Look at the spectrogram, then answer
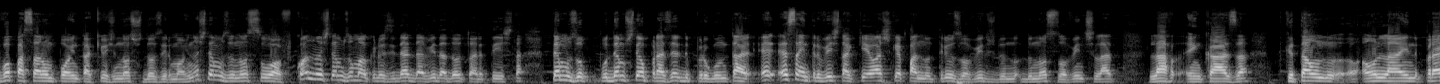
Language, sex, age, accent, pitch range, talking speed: Portuguese, male, 20-39, Brazilian, 135-170 Hz, 235 wpm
